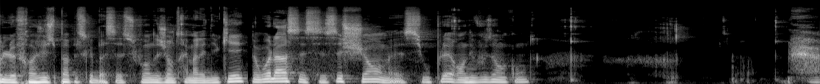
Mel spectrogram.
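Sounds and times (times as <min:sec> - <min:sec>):
speech: 0:00.0 - 0:05.4
person sipping a beverage: 0:05.4 - 0:08.1
beverage slurp or gulp: 0:06.3 - 0:07.0.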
